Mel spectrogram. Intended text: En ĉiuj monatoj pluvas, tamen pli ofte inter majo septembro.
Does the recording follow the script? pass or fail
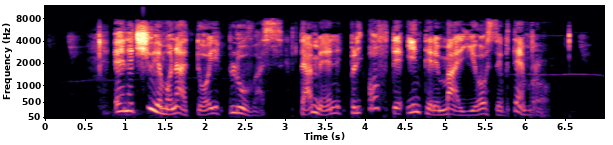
pass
